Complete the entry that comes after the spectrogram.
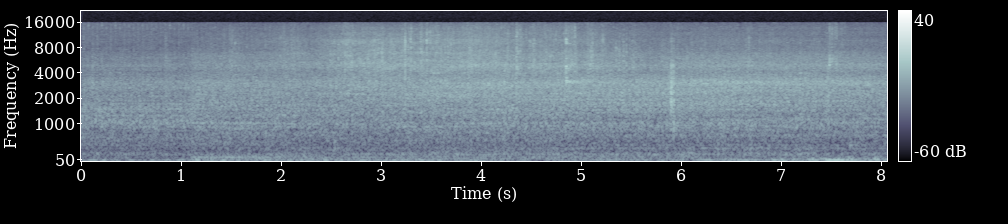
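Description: Ford Police Interceptor Utility idling steadily, a low engine rumble, with a few stronger low bumps near the end.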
